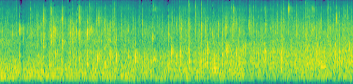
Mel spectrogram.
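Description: A crowd clapping steadily, many hands applauding at once.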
